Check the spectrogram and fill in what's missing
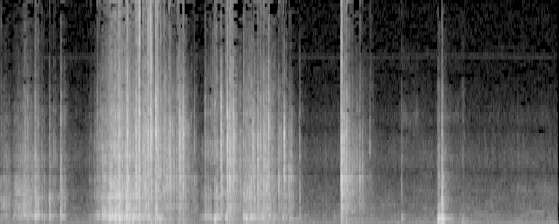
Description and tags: Metal compression fittings poured out of a plastic container onto a wooden table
